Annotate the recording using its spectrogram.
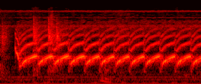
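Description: Home burglar alarm siren going off because the keypad code has not been entered: a fast, steady run of rising electronic chirps, about ten a second, starting just after the beginning.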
